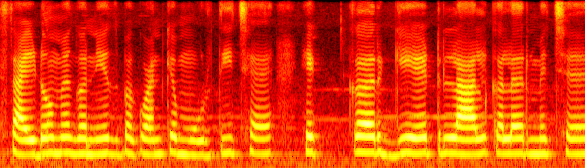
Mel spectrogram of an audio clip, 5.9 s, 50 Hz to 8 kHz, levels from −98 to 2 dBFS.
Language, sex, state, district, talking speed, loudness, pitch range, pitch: Hindi, female, Bihar, Bhagalpur, 135 wpm, -18 LUFS, 225-235 Hz, 230 Hz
